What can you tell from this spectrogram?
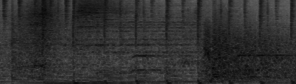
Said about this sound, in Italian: Lampi, tuoni e fulmini. Solita notte da lupi nel Bronx.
